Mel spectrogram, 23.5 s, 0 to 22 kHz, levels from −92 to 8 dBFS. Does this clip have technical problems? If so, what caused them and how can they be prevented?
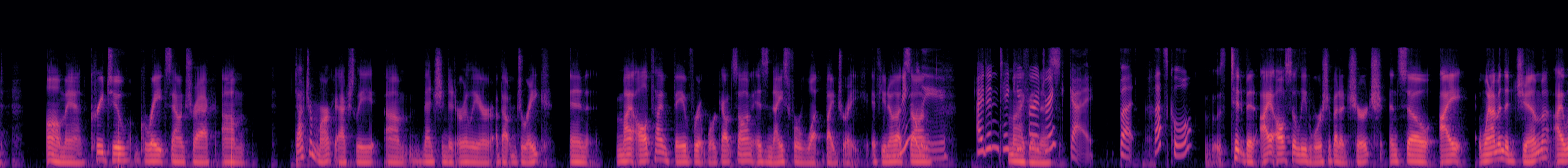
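Yes, there are bit errors on an ADPCM link at 1.74–1.86 s, just before "great soundtrack", and 3.47–3.52 s, right after it. Flipped bits knock the decoder's step size and predictor off, so each error rings on briefly as pops and rough, level-jumping bursts. Protecting the link with error correction, or muting and concealing damaged frames, prevents this.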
